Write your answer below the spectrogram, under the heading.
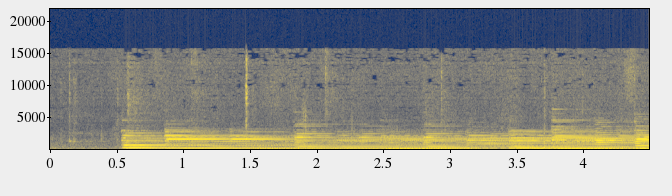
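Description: Recorded pop song starting about half a second in with a piano intro of steady chords, after a faint hiss.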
